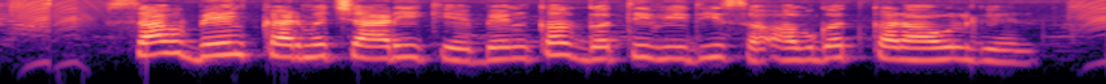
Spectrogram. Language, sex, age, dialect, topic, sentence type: Maithili, female, 18-24, Southern/Standard, banking, statement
